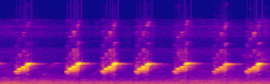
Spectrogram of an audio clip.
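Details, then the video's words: A sooty-headed bulbul singing actively gives short, bright, rising whistled phrases, seven in under four seconds, about two a second, over a low background hum. "burung kutilang emas gacor"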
